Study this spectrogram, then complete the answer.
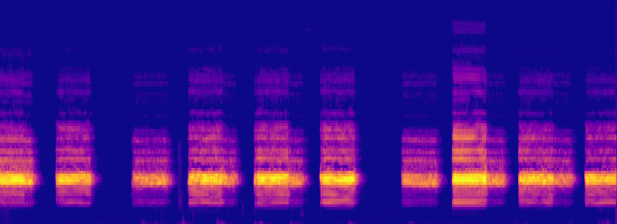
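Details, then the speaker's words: Fire alarm system in a shed, with the smoke detector triggered with a nail for the system test: a high, shrill tone in about half-second bursts with short gaps. Everything works properly. "Alright, well, that's basically it. Everything works. I was just using a nail to test the smoke detector."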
